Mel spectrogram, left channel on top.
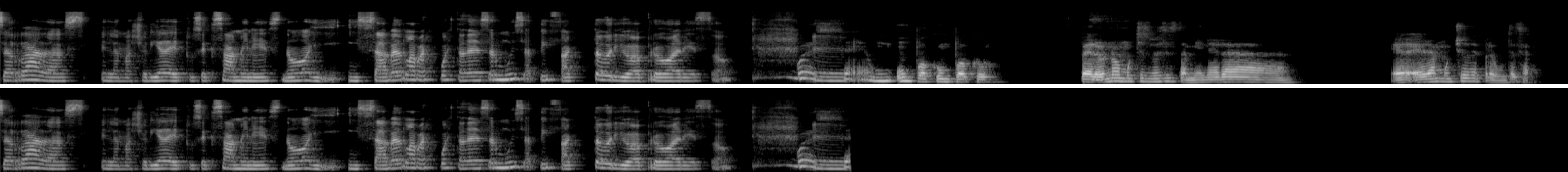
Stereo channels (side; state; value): right; drops out; at 8.6 s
